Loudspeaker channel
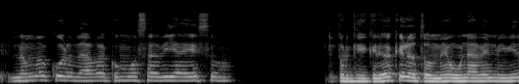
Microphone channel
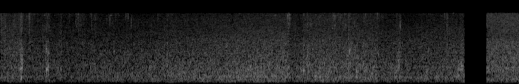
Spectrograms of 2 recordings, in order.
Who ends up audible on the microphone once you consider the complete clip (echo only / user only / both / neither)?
neither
